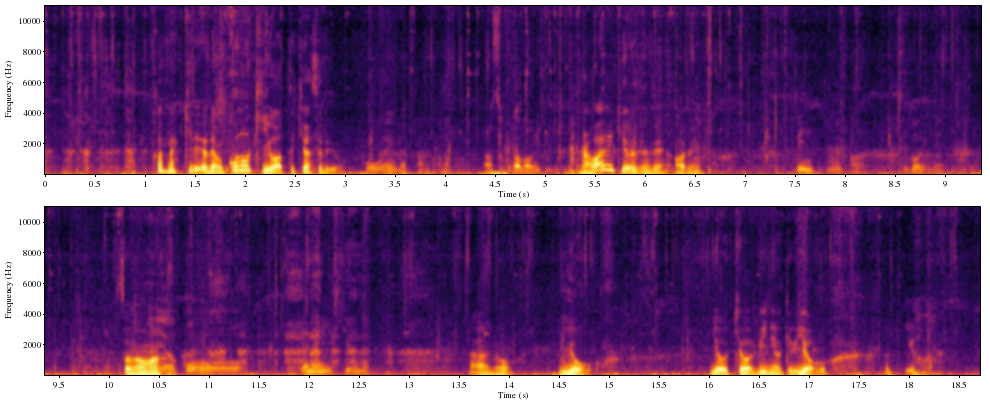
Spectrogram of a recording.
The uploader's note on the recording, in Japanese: 帰省した時に対面で撮った音源です。かつて練習していたコートを歩きながらしゃべっています。雑音あり、低音質、大量の規制音となっております。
